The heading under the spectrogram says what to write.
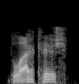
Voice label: "blackish", English; adjectives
